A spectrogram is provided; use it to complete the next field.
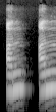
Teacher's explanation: नून की पूरी आवाज निकाली, जबान जाके नून के मखरज पे लगी, इसका मतलब नून की आवाज निकली। तो इसका मतलब नून की आवाज को जाहिर किया, मतलब आपने इख्फा की जगह उन वो किया, इजहार किया।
